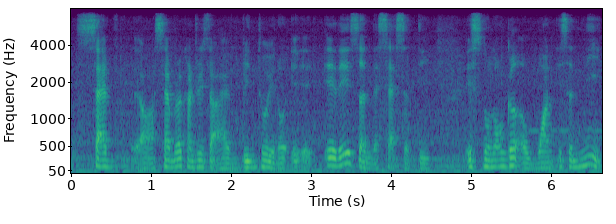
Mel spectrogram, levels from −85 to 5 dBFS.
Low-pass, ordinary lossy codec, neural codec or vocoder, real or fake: 7.2 kHz; none; none; real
